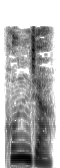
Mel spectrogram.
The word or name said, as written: ಹುಂಜಿ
